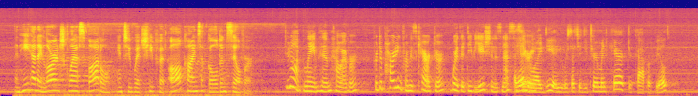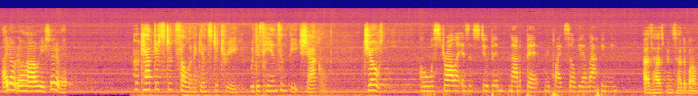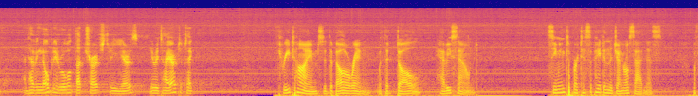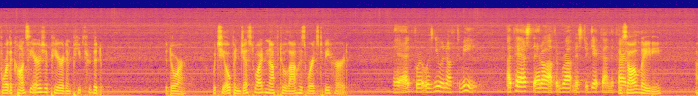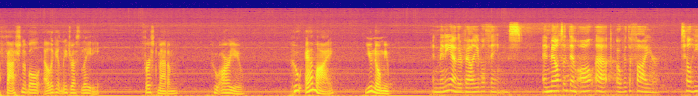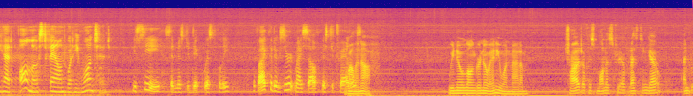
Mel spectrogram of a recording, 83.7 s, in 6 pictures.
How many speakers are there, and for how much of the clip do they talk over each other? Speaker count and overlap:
7, about 2%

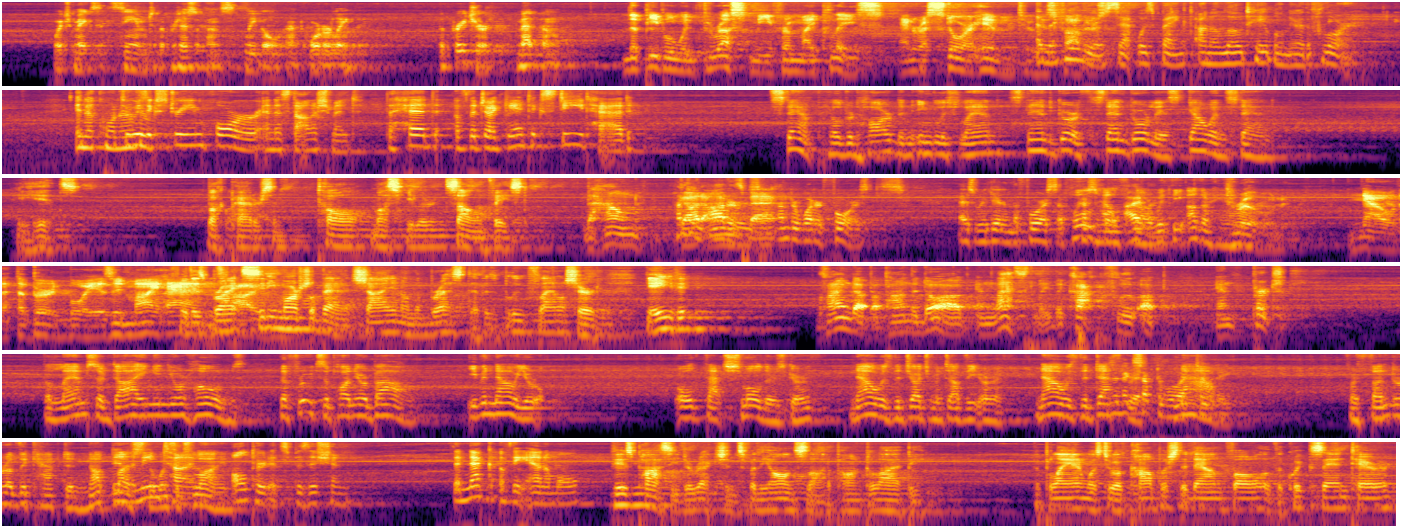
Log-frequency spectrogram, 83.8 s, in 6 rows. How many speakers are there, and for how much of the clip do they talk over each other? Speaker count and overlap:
8, about 9%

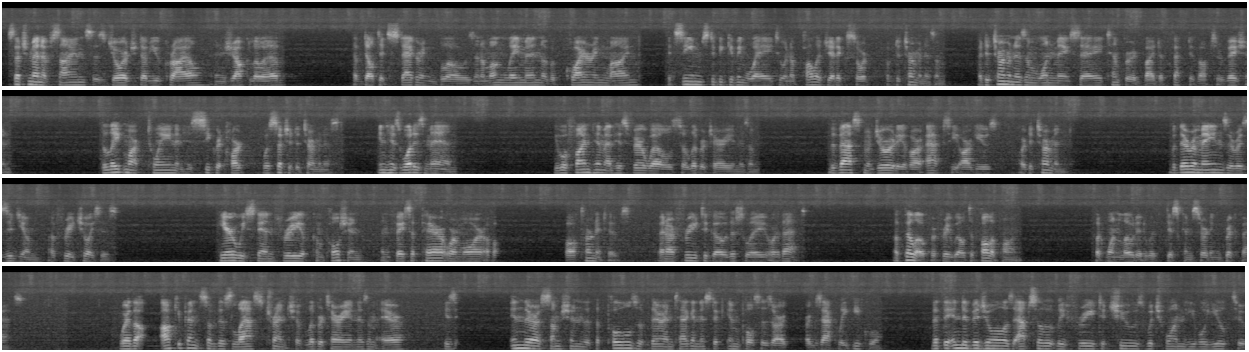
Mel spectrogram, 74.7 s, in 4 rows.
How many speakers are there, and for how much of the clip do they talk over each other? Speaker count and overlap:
1, no overlap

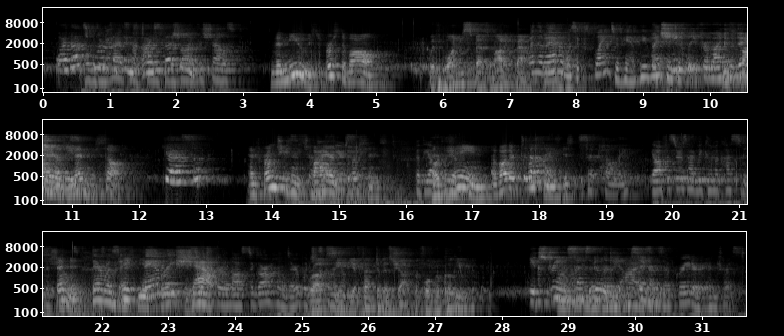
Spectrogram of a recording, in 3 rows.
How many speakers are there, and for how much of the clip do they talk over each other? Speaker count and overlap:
6, about 43%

